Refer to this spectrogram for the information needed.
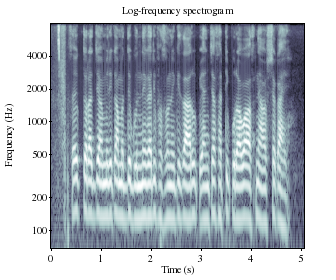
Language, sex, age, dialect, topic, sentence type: Marathi, male, 31-35, Northern Konkan, banking, statement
